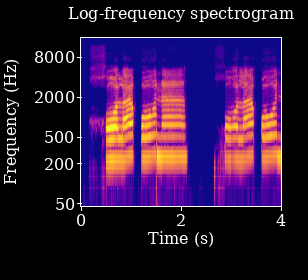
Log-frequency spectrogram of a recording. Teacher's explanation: Alif sebelumnya fathah ya huruf mad maka dibaca panjang dua harakat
